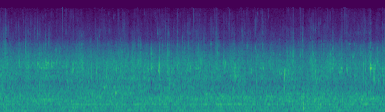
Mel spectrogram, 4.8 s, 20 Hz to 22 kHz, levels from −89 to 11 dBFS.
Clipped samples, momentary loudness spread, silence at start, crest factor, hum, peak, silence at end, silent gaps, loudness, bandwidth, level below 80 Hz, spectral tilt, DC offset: under 0.1%; 2 LU; 0 s; 22 dB; none; -2 dBFS; 0 s; none; -23 LUFS; 16.5 kHz; -40 dBFS; -5.5 dB/octave; under 0.1%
